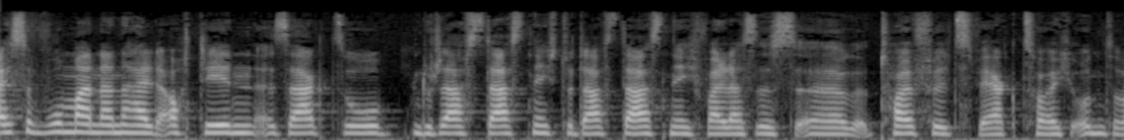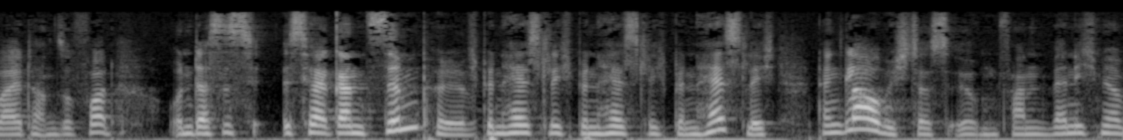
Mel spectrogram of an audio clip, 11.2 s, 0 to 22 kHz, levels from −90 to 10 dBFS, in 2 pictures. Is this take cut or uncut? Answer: cut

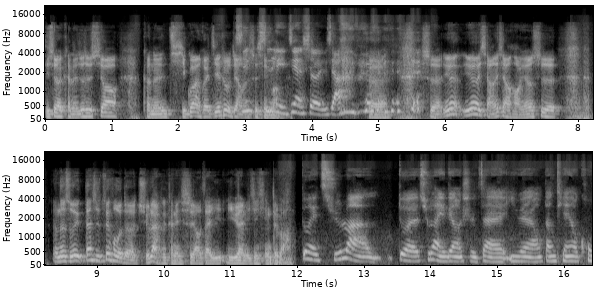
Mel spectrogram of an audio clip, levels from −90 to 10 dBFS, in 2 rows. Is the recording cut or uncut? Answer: uncut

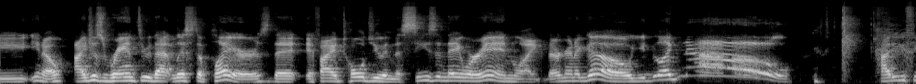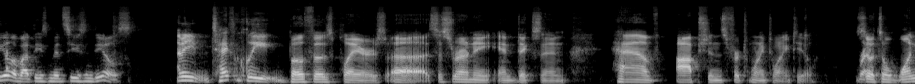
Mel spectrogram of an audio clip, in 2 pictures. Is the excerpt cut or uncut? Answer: uncut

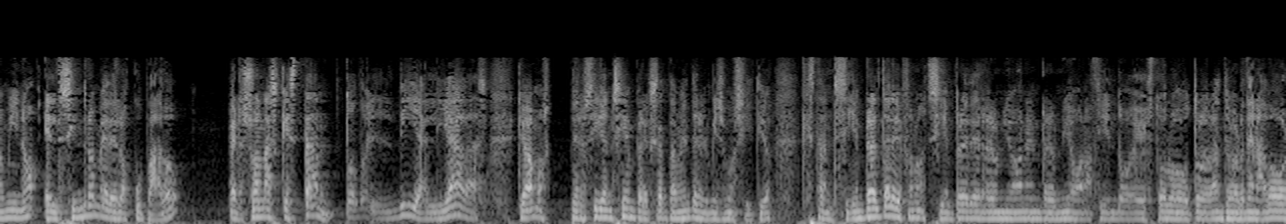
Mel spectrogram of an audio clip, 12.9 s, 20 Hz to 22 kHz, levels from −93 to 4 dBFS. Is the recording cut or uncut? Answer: cut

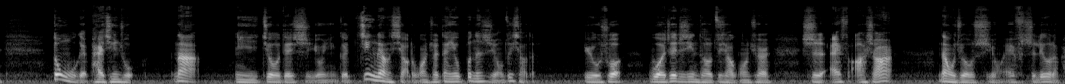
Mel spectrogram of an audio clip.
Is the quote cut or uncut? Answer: uncut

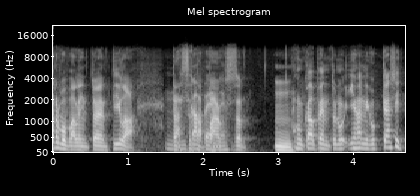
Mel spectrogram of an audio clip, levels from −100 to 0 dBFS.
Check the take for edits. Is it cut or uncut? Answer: uncut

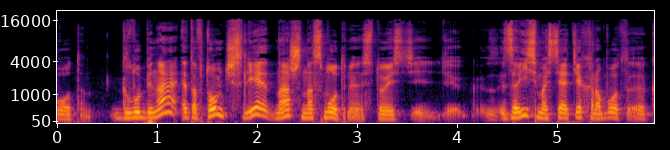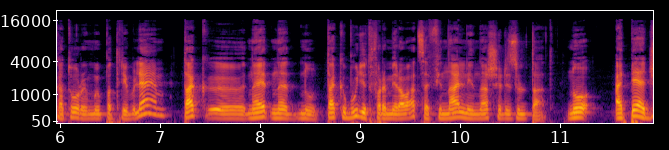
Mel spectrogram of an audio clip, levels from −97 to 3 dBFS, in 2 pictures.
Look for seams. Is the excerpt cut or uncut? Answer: uncut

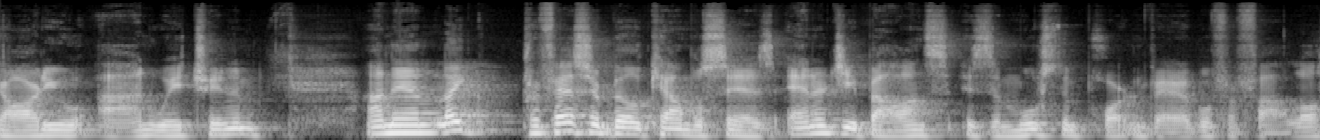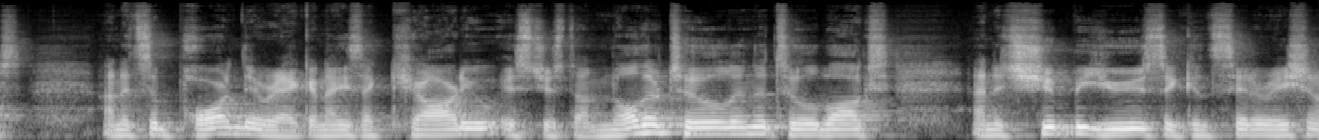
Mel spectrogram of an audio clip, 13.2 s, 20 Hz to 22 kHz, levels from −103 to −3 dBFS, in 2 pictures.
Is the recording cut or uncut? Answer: uncut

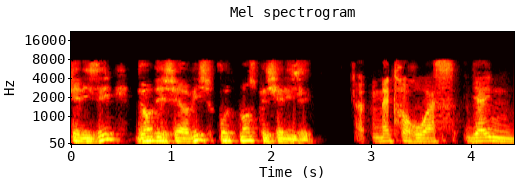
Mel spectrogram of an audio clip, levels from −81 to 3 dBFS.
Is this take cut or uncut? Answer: uncut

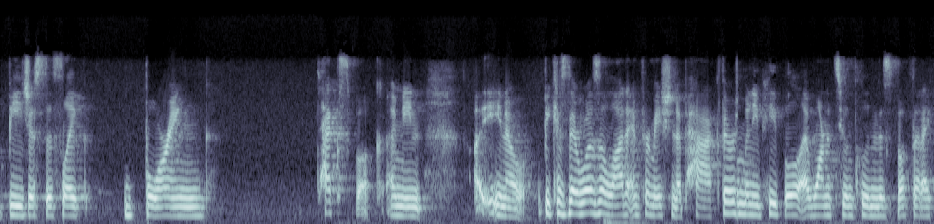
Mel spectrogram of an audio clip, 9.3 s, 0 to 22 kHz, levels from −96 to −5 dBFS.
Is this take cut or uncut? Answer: cut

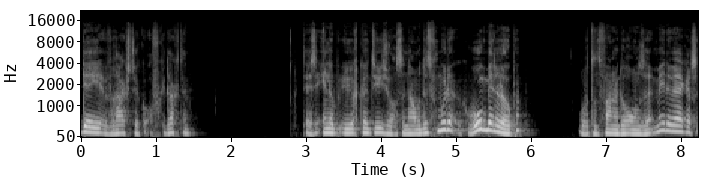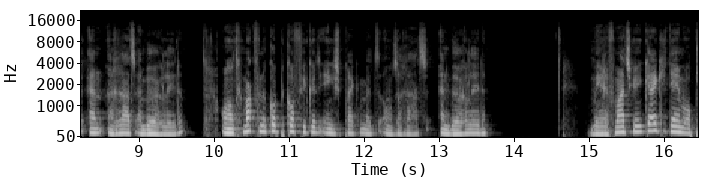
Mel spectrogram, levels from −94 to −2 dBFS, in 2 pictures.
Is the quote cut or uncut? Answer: uncut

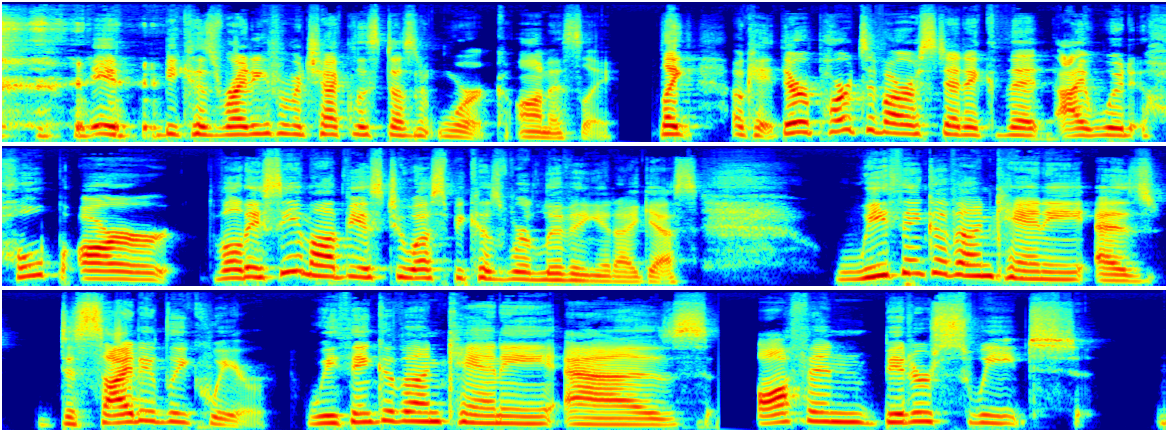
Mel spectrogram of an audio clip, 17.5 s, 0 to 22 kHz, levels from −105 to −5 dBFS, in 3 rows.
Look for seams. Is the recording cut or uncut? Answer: uncut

